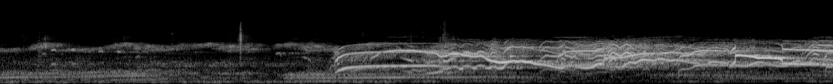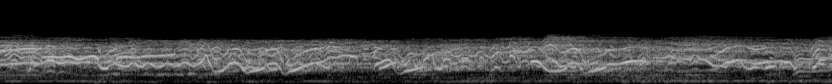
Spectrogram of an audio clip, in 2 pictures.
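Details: A pack of coyotes cackling late at night about 50 yards away, beside several hundred acres of open space, on 18 May 2024. After three quiet seconds, a sudden chorus of overlapping, wavering yips and quavering howls rises and falls without pause to the end.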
